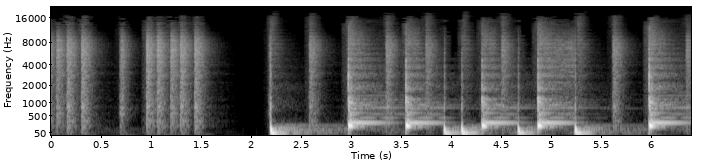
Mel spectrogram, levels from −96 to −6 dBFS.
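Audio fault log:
No faults are heard anywhere in this music clip. Nothing in the audio calls for an entry in the log.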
